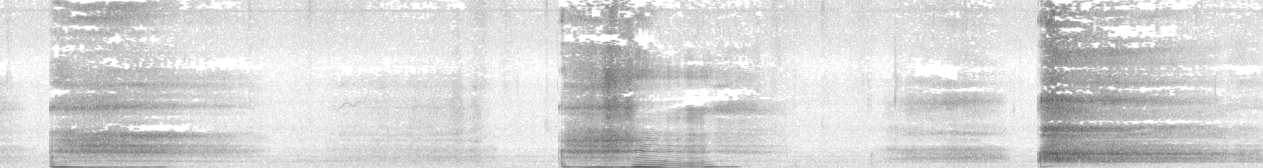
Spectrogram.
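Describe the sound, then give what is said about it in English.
Slow, deep breathing by a woman: three long, breathy breaths several seconds apart, each rising and fading softly, with quiet pauses between them and no talk. “And I breathed like this for a while.”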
